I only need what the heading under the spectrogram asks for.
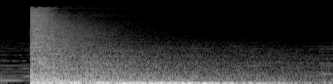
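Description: A sudden loud explosion boom bursts in after a brief quiet moment, not far away, followed by a heavy rumbling roar that slowly fades as the ground shakes.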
